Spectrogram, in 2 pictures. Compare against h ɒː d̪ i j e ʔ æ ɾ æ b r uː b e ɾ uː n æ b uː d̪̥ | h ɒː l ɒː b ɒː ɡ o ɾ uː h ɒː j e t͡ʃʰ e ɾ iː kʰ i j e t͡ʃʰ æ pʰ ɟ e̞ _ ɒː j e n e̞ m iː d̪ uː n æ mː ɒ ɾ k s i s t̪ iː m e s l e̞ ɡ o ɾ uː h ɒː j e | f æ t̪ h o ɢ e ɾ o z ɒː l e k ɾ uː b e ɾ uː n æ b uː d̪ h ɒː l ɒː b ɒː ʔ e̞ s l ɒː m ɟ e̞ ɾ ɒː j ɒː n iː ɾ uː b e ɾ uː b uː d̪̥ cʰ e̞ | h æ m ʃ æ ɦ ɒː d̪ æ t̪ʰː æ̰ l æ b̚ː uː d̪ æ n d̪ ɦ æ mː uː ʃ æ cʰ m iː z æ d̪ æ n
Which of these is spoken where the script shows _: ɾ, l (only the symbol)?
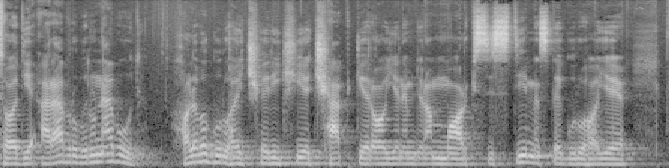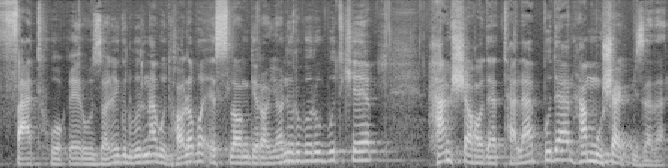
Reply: ɾ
